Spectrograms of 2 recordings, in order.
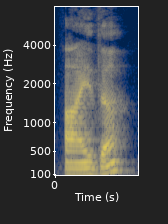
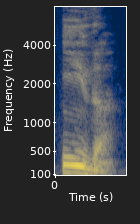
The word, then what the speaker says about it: either: And you can say either or either. Slightly different.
